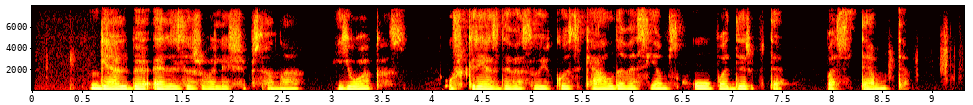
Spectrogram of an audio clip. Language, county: Lithuanian, Vilnius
